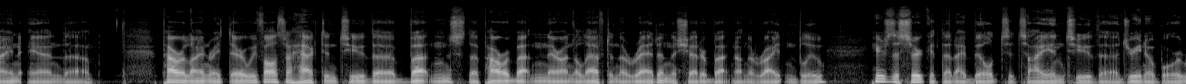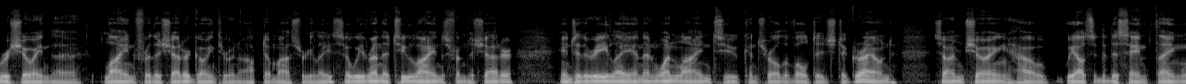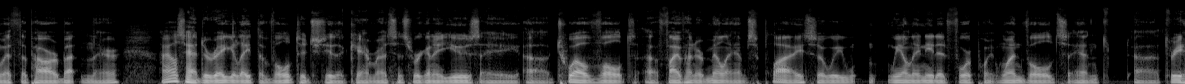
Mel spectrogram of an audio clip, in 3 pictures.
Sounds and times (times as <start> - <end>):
Speech: 0.0 - 1.0, 1.6 - 35.5.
